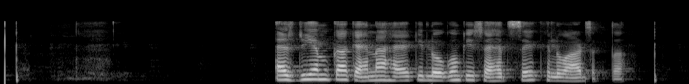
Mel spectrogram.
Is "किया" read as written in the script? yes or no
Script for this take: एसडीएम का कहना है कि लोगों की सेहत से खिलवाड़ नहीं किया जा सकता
no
